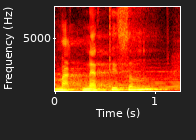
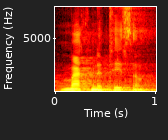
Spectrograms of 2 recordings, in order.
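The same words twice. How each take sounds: First: The stress is not on the first syllable. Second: The stress is on the first syllable. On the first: The speaker calls it wrong. "not magnetism" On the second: The speaker calls it right. "we stress the first syllable"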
